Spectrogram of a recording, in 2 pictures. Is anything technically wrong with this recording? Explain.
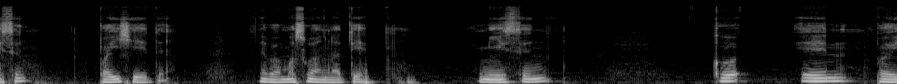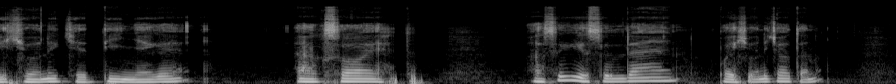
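Yes. A time-stretched section runs from 3.59 s to 15.77 s, where the speech is slowed to about 0.64 times its normal pace while its pitch stays unchanged. This is likely the work of software stretching the passage to fill a longer duration, repeating short fragments of the waveform to lengthen it without lowering the pitch. The pace drops abruptly at the start, and the drawn-out speech drags until normal speed returns.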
